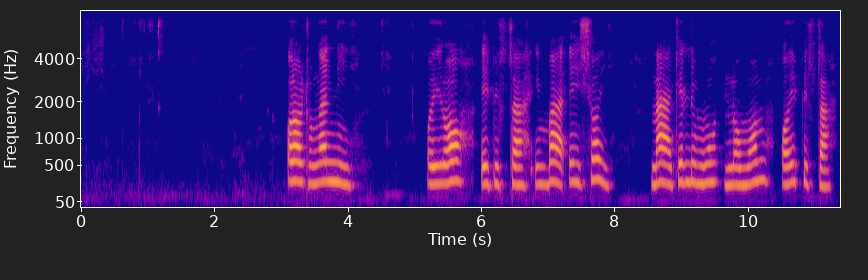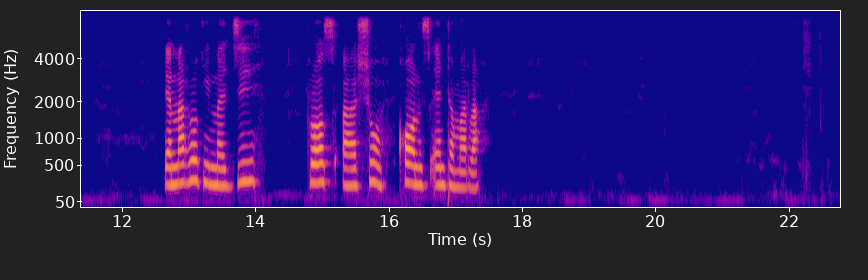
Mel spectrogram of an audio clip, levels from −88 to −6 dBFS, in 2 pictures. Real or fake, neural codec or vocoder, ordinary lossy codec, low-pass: fake; codec, 16 kHz, 4 kbps, FunCodec, trained on LibriTTS, 50 frames a second; none; 7.2 kHz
